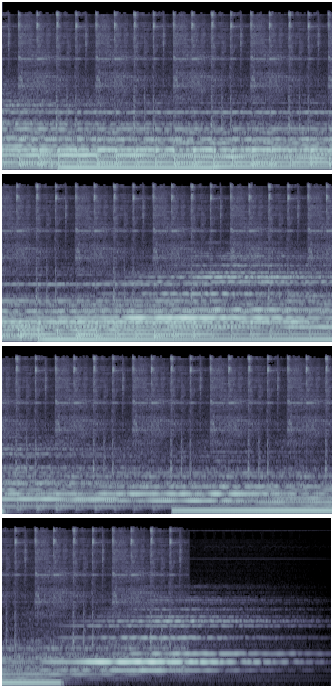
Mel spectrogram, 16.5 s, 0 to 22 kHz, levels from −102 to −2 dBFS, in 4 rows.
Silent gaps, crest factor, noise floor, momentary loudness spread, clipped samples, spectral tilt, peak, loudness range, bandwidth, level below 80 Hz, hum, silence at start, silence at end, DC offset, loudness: none; 14 dB; -54 dBFS; 7 LU; under 0.1%; -6 dB/octave; -14 dBFS; 5 LU; 17.5 kHz; -42 dBFS; none; 0 s; 0.35 s; under 0.1%; -28 LUFS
